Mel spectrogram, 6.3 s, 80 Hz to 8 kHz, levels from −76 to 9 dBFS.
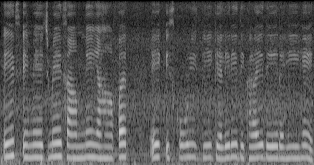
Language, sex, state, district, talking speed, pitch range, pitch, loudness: Hindi, male, Rajasthan, Jaipur, 135 wpm, 210-225 Hz, 215 Hz, -17 LUFS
